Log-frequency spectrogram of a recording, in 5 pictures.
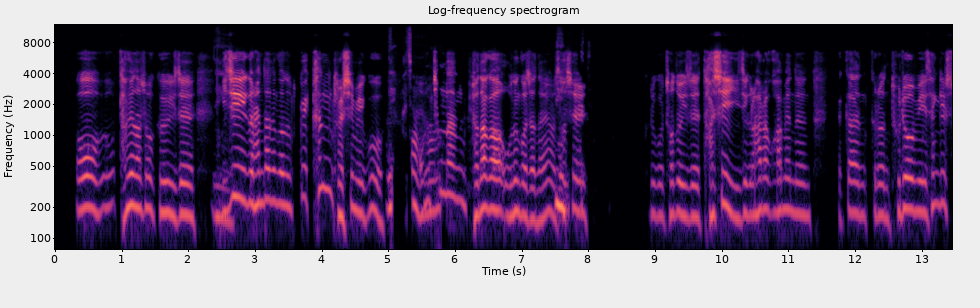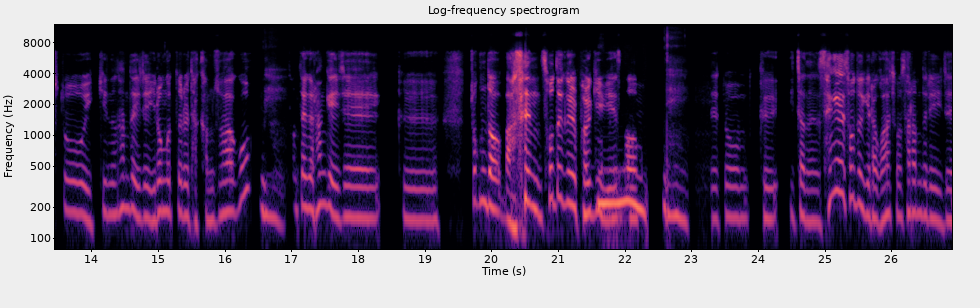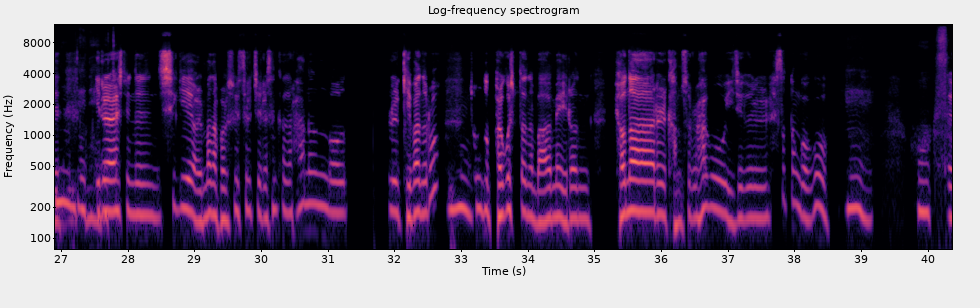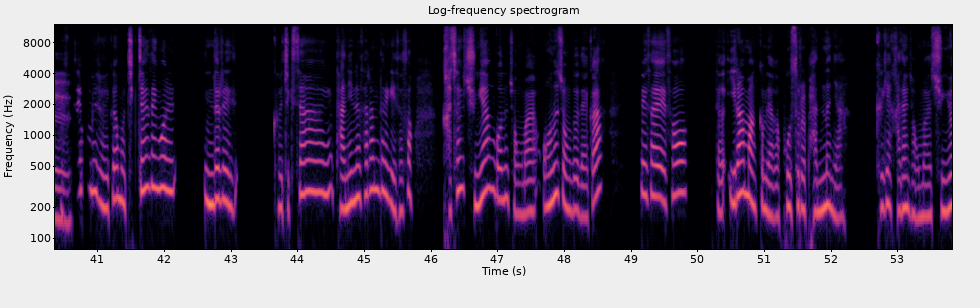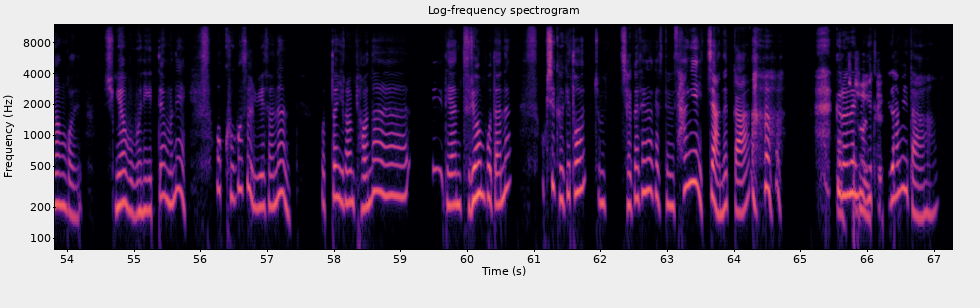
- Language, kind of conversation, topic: Korean, podcast, 변화가 두려울 때 어떻게 결심하나요?
- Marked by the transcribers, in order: tapping; laughing while speaking: "많은"; laugh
